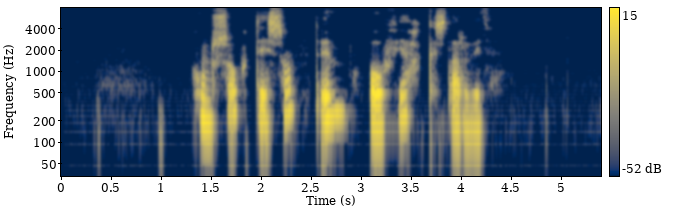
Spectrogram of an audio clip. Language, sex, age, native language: Icelandic, female, 20-29, Icelandic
